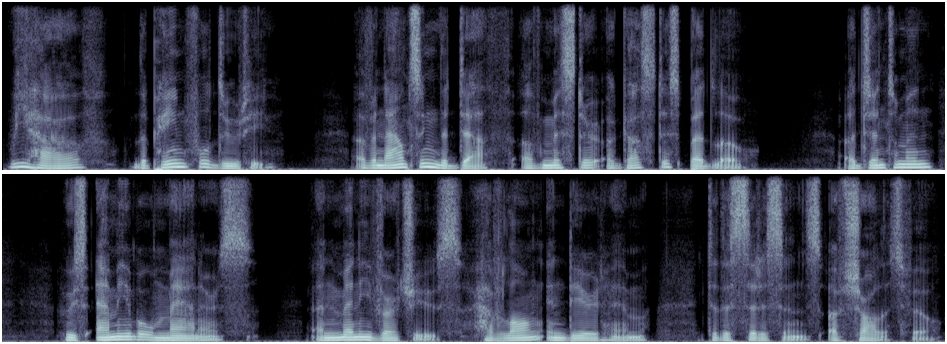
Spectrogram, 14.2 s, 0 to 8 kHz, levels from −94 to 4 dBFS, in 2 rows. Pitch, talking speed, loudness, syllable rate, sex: 115 Hz, 125 wpm, -21 LUFS, 4.8 syllables/s, male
